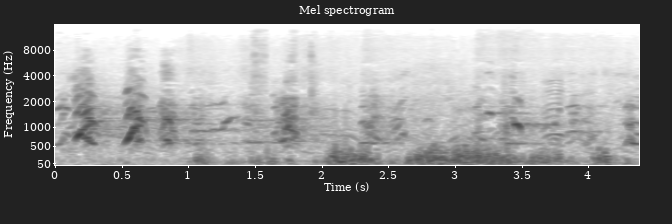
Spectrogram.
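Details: Volk the whippet, training on a circular run at Novy Milet on 30 October 2016, lets out a few sharp yelps at the start, followed by fainter whines under low, broad rumbling noise.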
